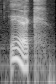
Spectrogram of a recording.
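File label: "ick", US English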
